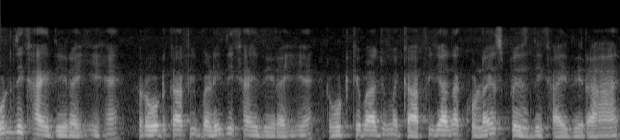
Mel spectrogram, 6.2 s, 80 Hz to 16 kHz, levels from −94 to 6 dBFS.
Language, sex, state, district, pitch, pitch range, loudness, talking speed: Hindi, male, Rajasthan, Nagaur, 115 Hz, 105-120 Hz, -30 LUFS, 220 wpm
